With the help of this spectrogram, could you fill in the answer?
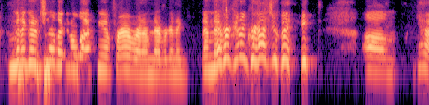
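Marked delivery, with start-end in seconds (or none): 0.1-0.7 higher, louder hammed-up panic on jail; mock panic. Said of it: "And I'm like". 0.7-4.3 fast, rising mock panic breaking into laughter; hammed-up doom, fast, laughing at the end; mock panicked rush. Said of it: "And I'm like".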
